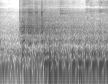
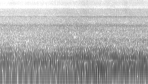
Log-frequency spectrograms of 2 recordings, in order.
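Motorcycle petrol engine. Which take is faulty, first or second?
second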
